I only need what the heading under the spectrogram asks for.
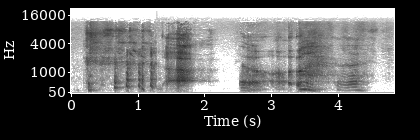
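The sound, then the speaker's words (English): A loud burp after shotgunning a tall-boy can of beer rumbles out in a couple of long, gravelly pulses, then after a brief pause a second drawn-out, croaking belch follows, deep and groan-like. “Half of my burps sound like horror movie sound effects.”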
